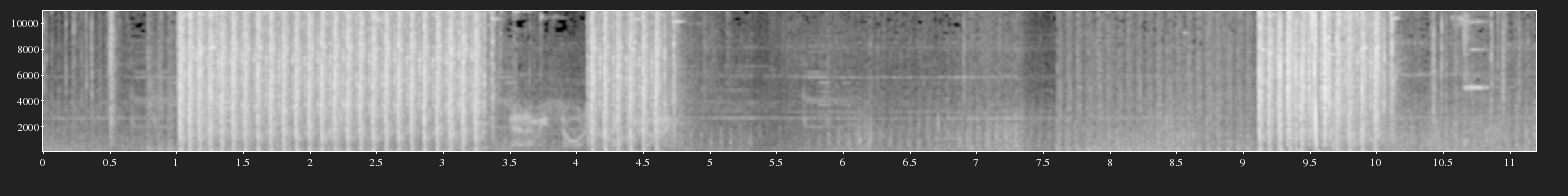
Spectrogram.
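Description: An automatic rifle fires rapid, loud bursts.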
